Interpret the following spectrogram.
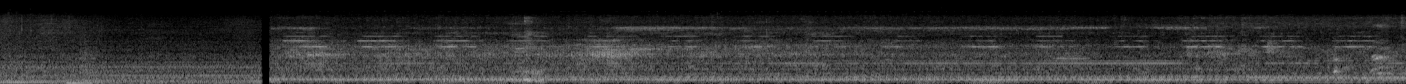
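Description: Hydraulic baling press running: its electric motor and hydraulic pump give a steady machine hum. About three seconds in the sound cuts off for an instant, then comes back as a second baler's hum, a little higher, with a repeating high beep-like tone over it.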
